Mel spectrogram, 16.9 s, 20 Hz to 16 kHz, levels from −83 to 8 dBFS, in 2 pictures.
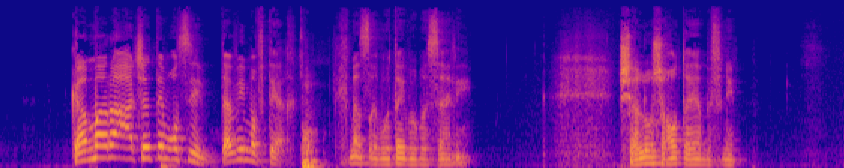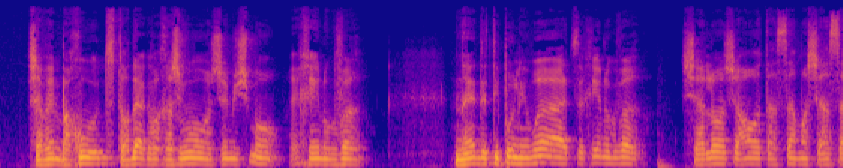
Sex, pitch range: male, 120-150 Hz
